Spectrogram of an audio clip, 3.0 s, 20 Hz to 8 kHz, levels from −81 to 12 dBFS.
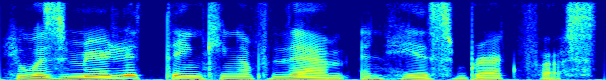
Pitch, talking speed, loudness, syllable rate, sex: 195 Hz, 180 wpm, -16 LUFS, 4.7 syllables/s, female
